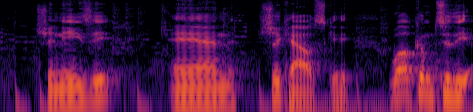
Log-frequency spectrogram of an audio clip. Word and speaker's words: Chianese: And I did pronounce that correctly. Yes, you did. Woo! All right. So to answer Rokini's question, it's Chianese and Shakowski.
